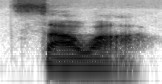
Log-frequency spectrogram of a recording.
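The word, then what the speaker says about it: צוה: Tazawa, and I'm pronouncing it in the ancient Hebrew. So tazawa or tsawa, it reads, it says to constitute, appoint, command, commander, commandment.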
